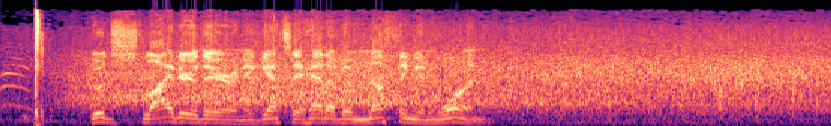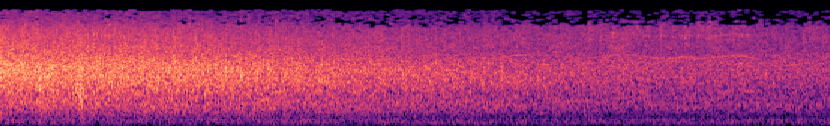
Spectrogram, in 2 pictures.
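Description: A crowd cheers loudly, then the cheering slowly fades.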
